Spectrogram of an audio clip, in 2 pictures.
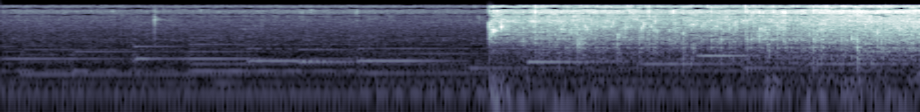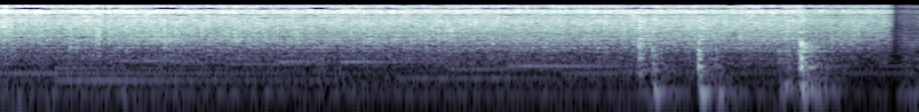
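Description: Wild mushrooms dropped into hot oil in a stainless steel frying pan, sizzling loudly from about two seconds in, with a couple of metal clinks near the end as the colander is set down on a pot. The sizzle cuts off suddenly just before the end.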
